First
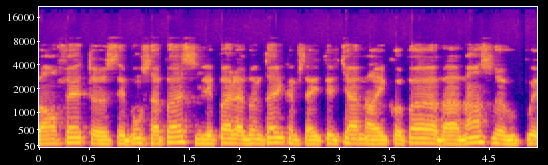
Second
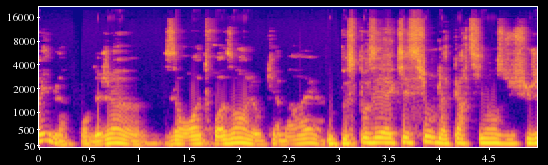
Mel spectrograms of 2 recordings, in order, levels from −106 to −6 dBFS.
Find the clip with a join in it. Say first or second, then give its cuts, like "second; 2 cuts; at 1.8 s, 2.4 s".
second; 1 cut; at 2.8 s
